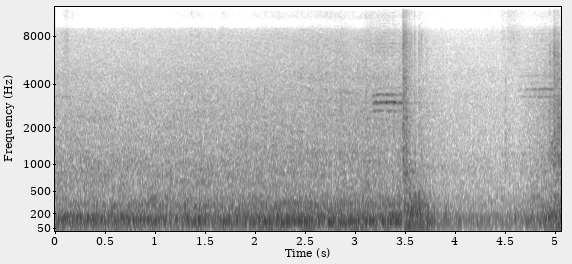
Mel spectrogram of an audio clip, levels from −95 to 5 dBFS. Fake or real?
real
